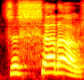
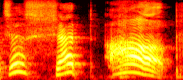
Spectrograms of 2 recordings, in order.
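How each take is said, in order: First: Said in the usual way. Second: A slow, drawn-out exasperated "Just shut up". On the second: Retold or imitated. Vlogger telling Mayetta off, slow and exasperated. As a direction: stretch "Just shut up" out slowly like you're fed up. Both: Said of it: "I was just like".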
